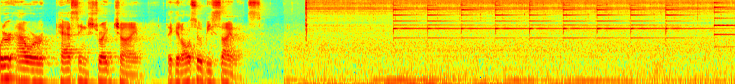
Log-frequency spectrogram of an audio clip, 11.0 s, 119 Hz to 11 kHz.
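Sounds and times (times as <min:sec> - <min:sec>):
steady low hum: 0:04.0 - 0:11.0
watch gong strikes: 0:04.3 - 0:11.0.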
